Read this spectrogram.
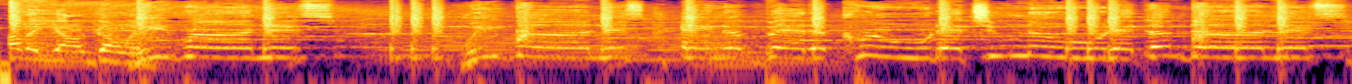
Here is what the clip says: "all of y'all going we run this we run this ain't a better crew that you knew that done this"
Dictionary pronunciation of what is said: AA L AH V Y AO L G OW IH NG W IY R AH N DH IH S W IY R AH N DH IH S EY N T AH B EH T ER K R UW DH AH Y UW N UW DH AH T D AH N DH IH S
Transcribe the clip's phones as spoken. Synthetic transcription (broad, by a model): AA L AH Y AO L G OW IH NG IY R AH N DH IH S W IY R AH N DH IH S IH N AH B EH T ER K R UW DH AH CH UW N UW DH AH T D AH N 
